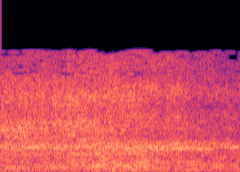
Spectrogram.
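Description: A car engine roars at high revs while tires screech, a loud, dense burst of motor and skid noise lasting about two seconds with no talking.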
